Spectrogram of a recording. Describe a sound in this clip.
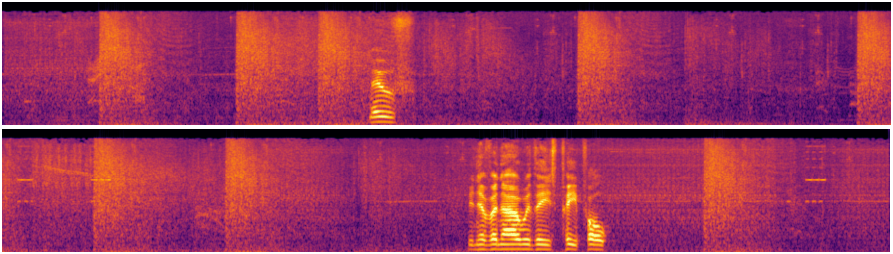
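Weapons fire in loud bursts, again and again.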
